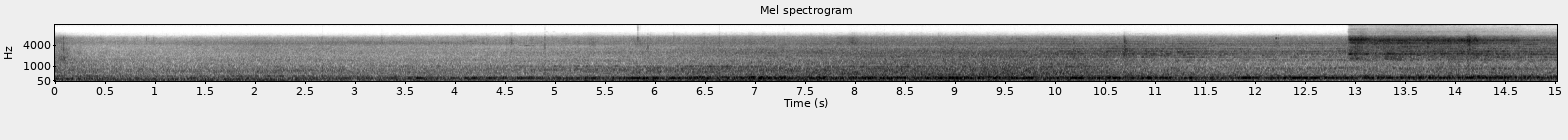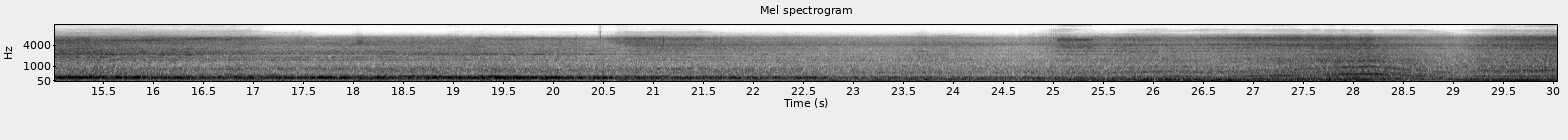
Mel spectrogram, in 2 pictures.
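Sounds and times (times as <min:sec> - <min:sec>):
diesel locomotive drone: 0:00.0 - 0:30.0
train coaches rumbling past: 0:00.0 - 0:30.0
loud sharp hiss: 0:12.0 - 0:30.0.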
